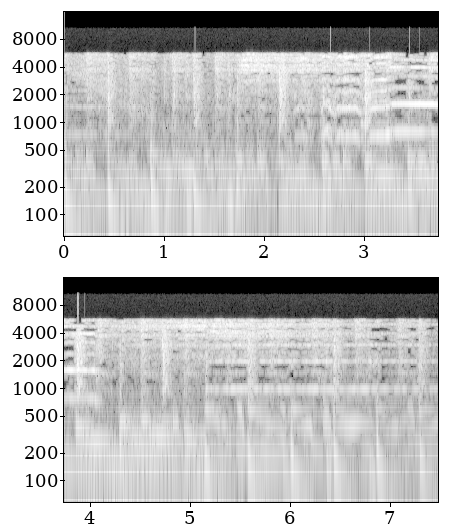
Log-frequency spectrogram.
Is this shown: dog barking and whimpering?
no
